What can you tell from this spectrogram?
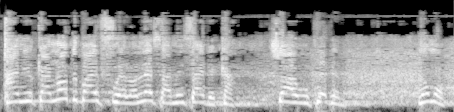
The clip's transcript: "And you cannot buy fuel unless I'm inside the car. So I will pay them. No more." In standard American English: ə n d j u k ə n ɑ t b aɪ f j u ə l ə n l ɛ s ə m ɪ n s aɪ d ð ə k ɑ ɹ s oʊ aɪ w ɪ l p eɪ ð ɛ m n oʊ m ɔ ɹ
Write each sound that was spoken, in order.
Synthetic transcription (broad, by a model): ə n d j u k ə n ɑ t b aɪ f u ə l ə n l ɛ s ə m ɪ n s aɪ d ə k ɑ s oʊ aɪ w ɪ l p eɪ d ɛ m n oʊ m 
